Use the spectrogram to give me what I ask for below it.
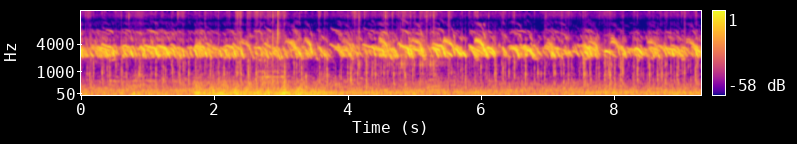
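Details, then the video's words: Chickens giving steady high-pitched chirps, a busy overlapping chorus of short rising peeps that runs on without pause over a faint low hum. "silly chicken chirping sounds with murgi hen color chicken"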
